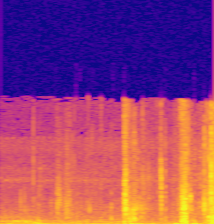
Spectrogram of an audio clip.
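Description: Footsteps crunching on gravel: a few short steps about a second in and again near the end.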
